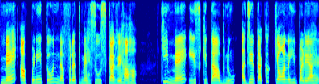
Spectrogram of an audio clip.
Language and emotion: Punjabi, disgusted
